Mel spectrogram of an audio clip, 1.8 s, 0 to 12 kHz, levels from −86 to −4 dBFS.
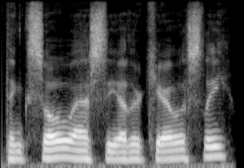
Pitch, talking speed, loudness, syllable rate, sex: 125 Hz, 195 wpm, -15 LUFS, 6.4 syllables/s, male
